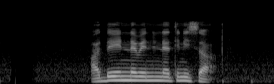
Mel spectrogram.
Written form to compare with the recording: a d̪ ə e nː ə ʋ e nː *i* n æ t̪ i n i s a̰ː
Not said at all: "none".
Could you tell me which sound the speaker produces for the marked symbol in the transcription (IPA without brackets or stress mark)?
i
